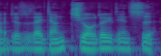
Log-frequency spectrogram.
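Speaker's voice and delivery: ordinary talk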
